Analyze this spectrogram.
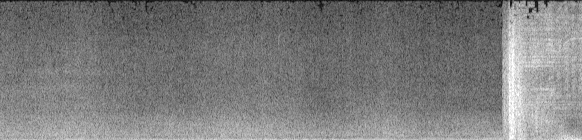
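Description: Waves wash gently at the water's surface.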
